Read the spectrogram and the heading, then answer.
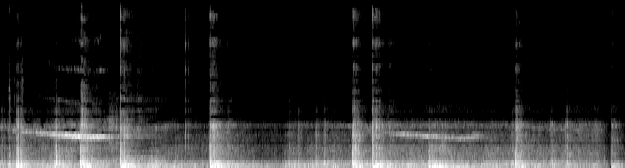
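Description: fireworks exploding sound effect

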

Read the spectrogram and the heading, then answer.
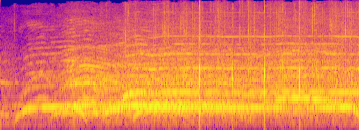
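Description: audience cheering and screaming

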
